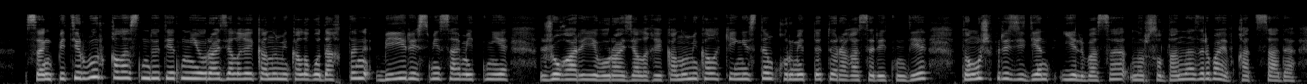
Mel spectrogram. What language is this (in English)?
Kazakh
